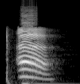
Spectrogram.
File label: "'t", tigrinya letters alphabet sounds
